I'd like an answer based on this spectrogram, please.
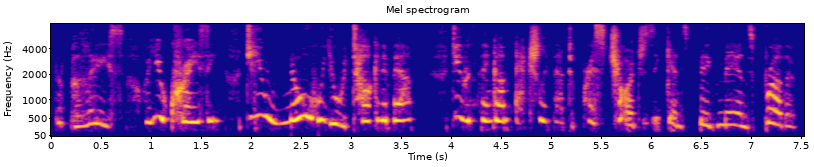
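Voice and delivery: high, loud disbelieving outburst; are you out of your mind; incredulous protest. Acted. Battered friend protests in disbelief.

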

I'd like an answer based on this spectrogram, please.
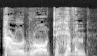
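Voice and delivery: usual speaking voice

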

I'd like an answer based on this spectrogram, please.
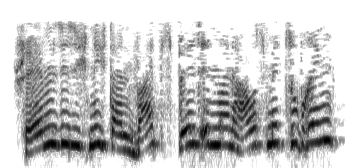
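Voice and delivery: high-pitched indignant landlady; nagging, high-voiced rebuke; shrill scolding. A narrator's reading. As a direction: scold him in outrage, pitch soaring. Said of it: "zeterte sie".

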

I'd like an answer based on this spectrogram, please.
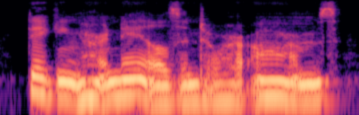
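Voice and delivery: plain reading voice

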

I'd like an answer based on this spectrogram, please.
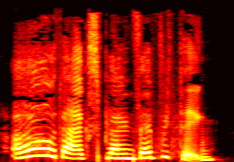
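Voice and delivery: high, sarcastic comeback; high-pitched comic scorn; sarcastic wife. A narrator's reading. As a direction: react as an unimpressed high-voiced wife. Wife answers husband's excuse.

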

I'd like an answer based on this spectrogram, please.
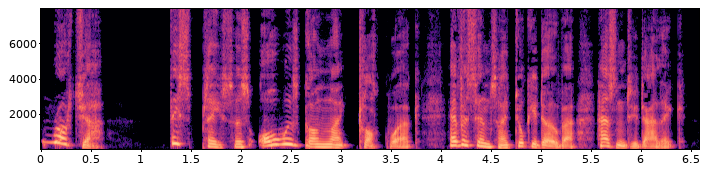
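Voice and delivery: high, loud wifely protest; indignant hostess. A narrator's reading. Wife defends her housekeeping to Roger, indignantly.

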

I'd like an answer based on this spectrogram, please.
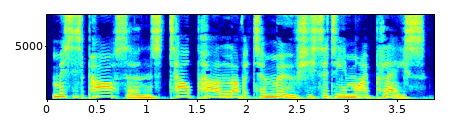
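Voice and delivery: high, whiny tattling; complaining schoolchild. A narrator's reading. Amy telling teacher to move Pearl, complaining schoolchild.

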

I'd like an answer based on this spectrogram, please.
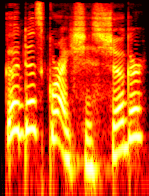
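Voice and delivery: high, gushing Texas twang; hammed-up Texas sweet talk; exaggerated Texas twang. A narrator's reading. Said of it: "in my most exaggerated twang".

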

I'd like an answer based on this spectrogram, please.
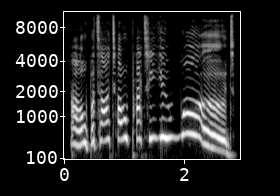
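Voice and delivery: very high, slow, plaintive wail; drawn-out high plea. A narrator's reading. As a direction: wail it out like a let-down old lady. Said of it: "wailed Alice".

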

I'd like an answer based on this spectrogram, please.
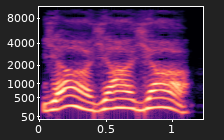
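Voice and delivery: very high, loud squeal of joy; a thrilled boy shrieking yes; excited shrieks, high and loud; delighted child shrieking. A narrator's reading. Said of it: "kreischte Max begeistert".

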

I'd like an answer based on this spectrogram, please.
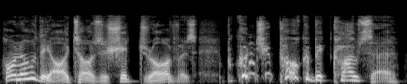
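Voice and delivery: high, mocking complaint; unpleasant sneer. A narrator's reading. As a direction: sneer at the driver, rising into the question. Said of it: "said with an unpleasant sneer".

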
